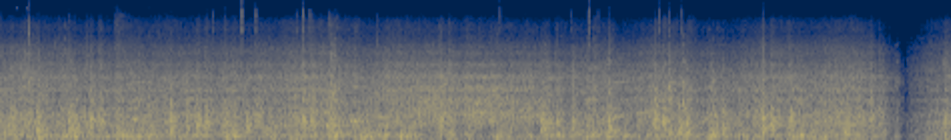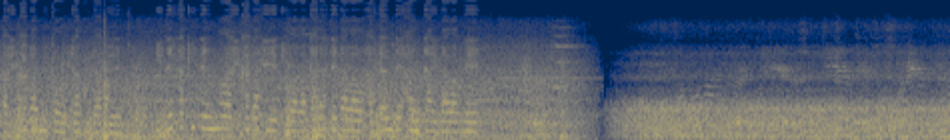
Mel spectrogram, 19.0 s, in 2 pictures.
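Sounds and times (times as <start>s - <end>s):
wheels clickety-clack on rail joints: 0.0s - 14.2s
train running rumble: 0.0s - 15.2s.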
